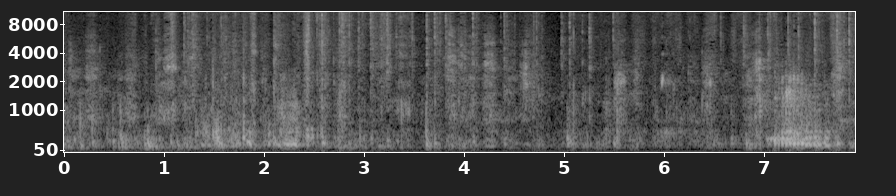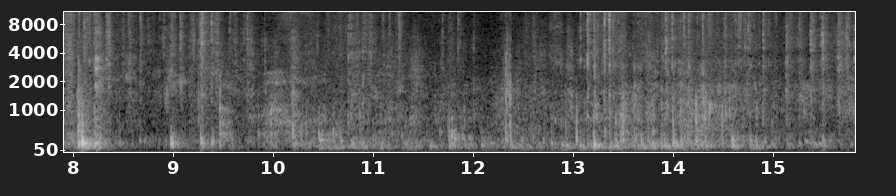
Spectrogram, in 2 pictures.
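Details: Puppies Ella and Duke at play, giving low rough growl-like grumbles mixed with panting and constant scrabbling, thumping movement noises throughout.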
